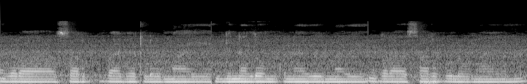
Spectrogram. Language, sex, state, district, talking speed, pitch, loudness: Telugu, male, Andhra Pradesh, Guntur, 125 wpm, 125 Hz, -13 LUFS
